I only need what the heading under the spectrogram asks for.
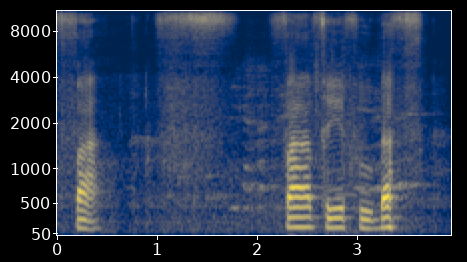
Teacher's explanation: Kemudian yang ke-15 adalah bagian tengah dari bibir bawah dengan ujung dua buah gigi yang atas adalah tempat keluarnya huruf fa.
